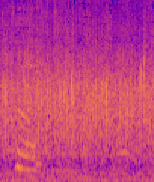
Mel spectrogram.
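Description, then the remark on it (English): An audience claps steadily for a performance, a dense even wash of many hands that holds for the whole stretch, with a few voices and a brief whoop mixed in. “Let's clap that up for that performance.”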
